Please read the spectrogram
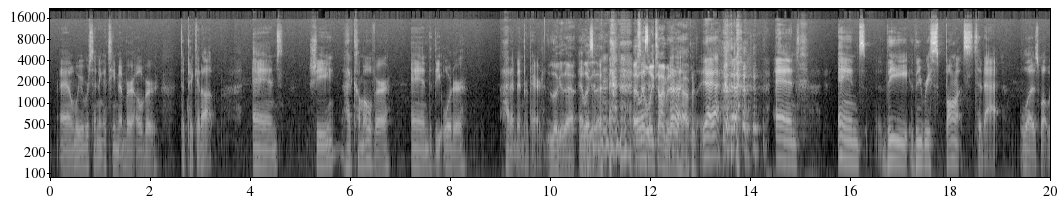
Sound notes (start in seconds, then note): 13.2 laughing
